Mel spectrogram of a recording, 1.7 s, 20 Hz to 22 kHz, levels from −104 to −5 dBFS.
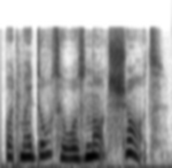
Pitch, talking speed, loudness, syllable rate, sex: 225 Hz, 210 wpm, -16 LUFS, 4.4 syllables/s, female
